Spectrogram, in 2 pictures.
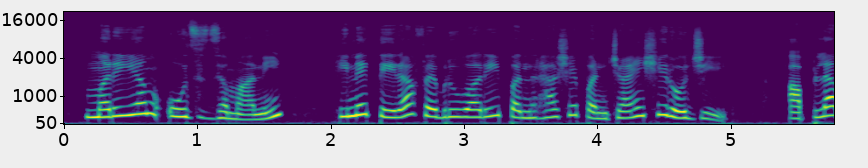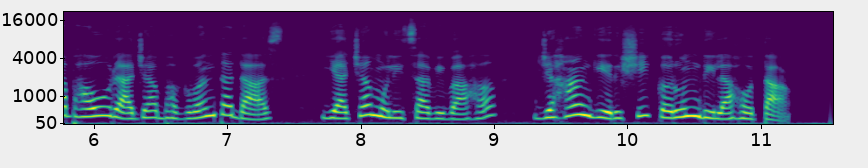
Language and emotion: Marathi, neutral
